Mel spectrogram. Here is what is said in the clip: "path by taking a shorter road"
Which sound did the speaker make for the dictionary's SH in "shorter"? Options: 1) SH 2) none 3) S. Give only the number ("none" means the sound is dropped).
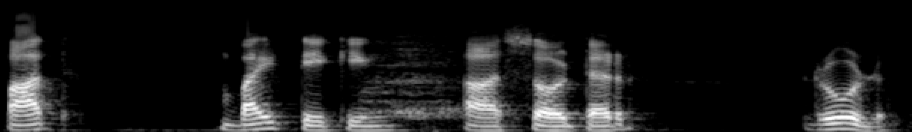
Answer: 3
